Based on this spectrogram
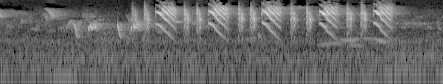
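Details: At Fysingen reserve in Sweden, an Icterine warbler delivers a run of downward-sweeping high notes, about a dozen in quick succession, preceded by several softer whistled chirps.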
